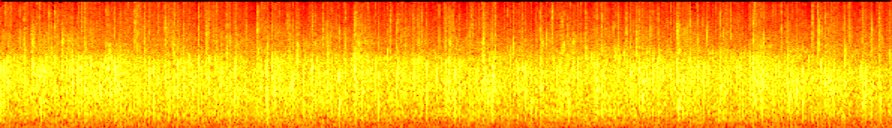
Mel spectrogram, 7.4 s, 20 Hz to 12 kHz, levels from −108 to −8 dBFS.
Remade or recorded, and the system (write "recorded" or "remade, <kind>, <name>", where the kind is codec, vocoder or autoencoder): recorded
